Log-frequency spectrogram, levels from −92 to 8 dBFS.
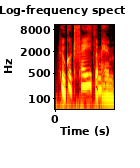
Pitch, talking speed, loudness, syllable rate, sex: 175 Hz, 200 wpm, -18 LUFS, 5.3 syllables/s, female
